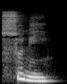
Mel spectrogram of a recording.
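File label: "sunni", English, uk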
